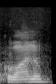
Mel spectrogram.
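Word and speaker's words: Okuayinonu: We've been butchered it. Here you go, Baldy. Samuel Okuwanu.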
